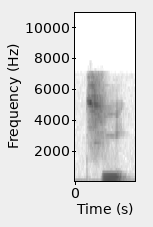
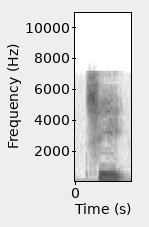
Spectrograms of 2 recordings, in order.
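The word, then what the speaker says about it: ち: When you say this hiragana, you say e. Start by making the sound of e with your mouth and then say chi. So let's go. Chi, chi, chi. Yeah, just like chi in cheese.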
